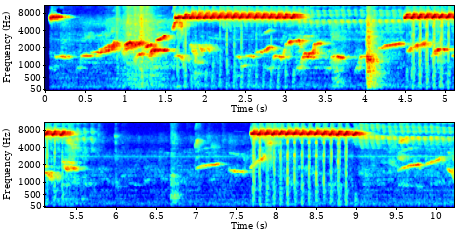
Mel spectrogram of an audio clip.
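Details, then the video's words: Blue-crowned hanging parrot, a kept songbird, in full 'nembak' style. Quick chirped notes and twittering phrases sit alongside bursts of high, buzzy, sustained trills that come in three long runs. "srindit full nembak"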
